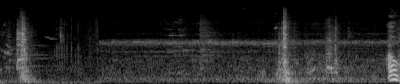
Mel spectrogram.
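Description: A front door being opened: a sharp clack of the latch near the three-second mark, over a steady faint background hum.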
